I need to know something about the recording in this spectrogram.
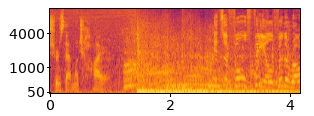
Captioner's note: engines revving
